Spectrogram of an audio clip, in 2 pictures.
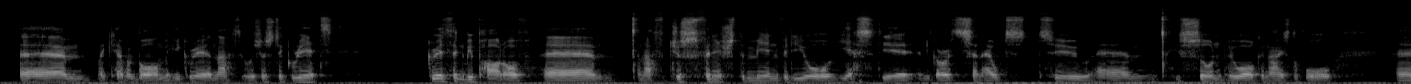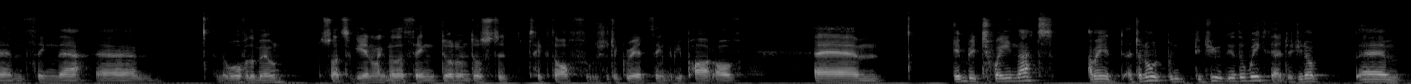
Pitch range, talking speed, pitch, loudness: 90-95 Hz, 190 wpm, 95 Hz, -37 LUFS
